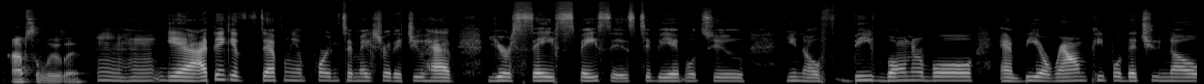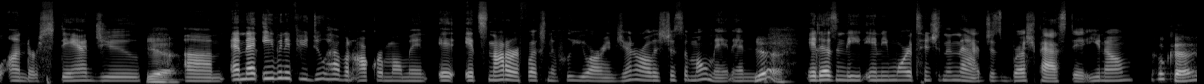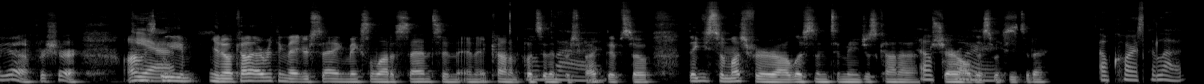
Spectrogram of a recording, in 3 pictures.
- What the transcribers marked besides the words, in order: none
- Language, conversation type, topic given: English, advice, How can I feel less lonely when I'm surrounded by people?
- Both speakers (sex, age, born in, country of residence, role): female, 45-49, United States, United States, advisor; male, 30-34, United States, United States, user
